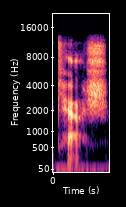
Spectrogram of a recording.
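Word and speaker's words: cache: And the third pillar is the cash, spelled C-A-C-H-E, pronounced cash.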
